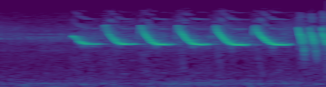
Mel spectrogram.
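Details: Yellow canary song, a rapid series of six clear, high whistled notes, each sliding downward, repeated about every quarter second after a short quiet start.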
